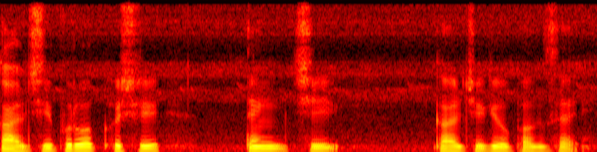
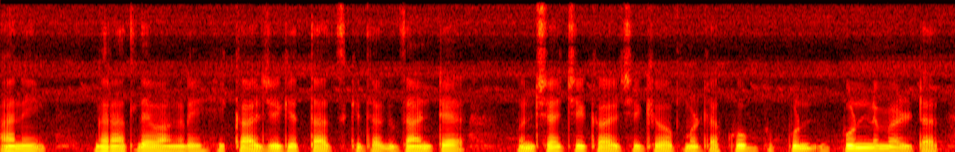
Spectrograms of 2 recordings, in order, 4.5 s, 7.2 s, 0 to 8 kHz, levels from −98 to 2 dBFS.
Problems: none marked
